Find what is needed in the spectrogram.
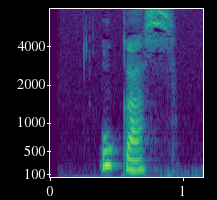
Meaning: enactment, ordinance, decree, edict, ukase
- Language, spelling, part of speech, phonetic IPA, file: Russian, указ, noun, [ʊˈkas], Ru-указ.ogg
